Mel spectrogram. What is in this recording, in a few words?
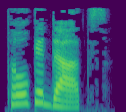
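"polka dots", British English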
